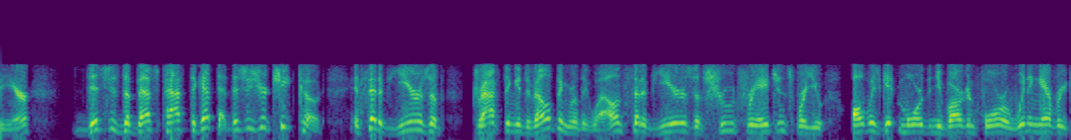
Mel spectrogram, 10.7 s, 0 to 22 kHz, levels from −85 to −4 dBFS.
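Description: Throughout the speech, G.726 ADPCM coding is plainly audible: a harsh, rasping hiss rides on the speech and swells with its level, which points to the coarse 24 kbit/s mode. The band runs from about 250 Hz to 3.5 kHz, with nothing above 3.8 kHz.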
